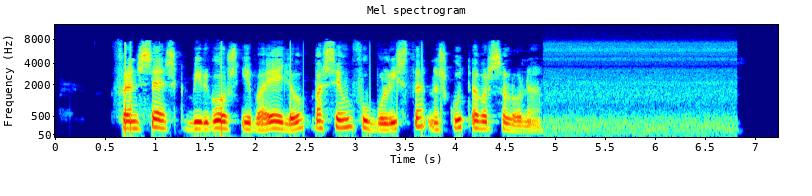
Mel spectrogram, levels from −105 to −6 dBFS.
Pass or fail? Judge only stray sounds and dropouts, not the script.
pass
